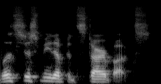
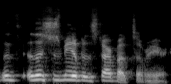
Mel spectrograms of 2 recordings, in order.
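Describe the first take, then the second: First: Said in the usual way. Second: Higher, fast, carefree put-on voice; mock clueless self. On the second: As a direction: play yourself as oblivious. Mocking his own careless offer.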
